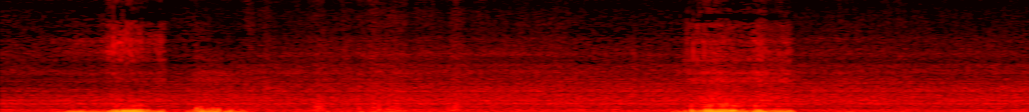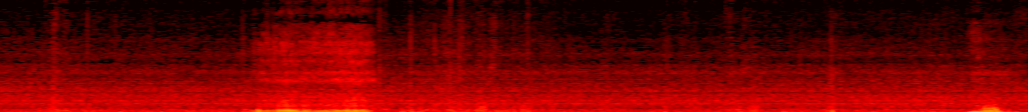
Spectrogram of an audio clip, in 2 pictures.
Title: My dog is snoring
